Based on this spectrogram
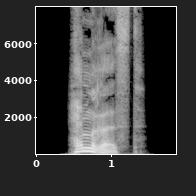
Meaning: second-person singular subjunctive I of hämmern
- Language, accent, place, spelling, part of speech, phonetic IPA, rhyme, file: German, Germany, Berlin, hämmrest, verb, [ˈhɛmʁəst], -ɛmʁəst, De-hämmrest.ogg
